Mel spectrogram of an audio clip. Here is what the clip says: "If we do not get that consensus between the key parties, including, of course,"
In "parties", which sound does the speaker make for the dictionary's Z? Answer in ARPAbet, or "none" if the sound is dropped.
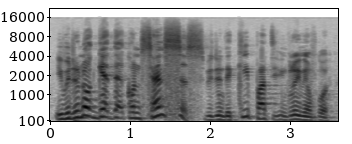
none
